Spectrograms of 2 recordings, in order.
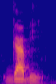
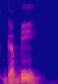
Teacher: yam you say it with a stress on the first syllable the word for evening or night is Gabi which is stressed on the second syllable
